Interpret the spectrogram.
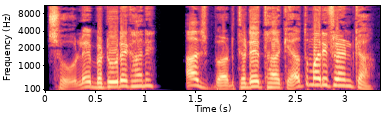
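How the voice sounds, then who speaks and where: Man acting a high-pitched, teasing young husband. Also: big pitch swings, normal speed, mellow, no echo, studio quality. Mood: surprised. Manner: bantering, exclaiming. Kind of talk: Hindi moral story voice acting.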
